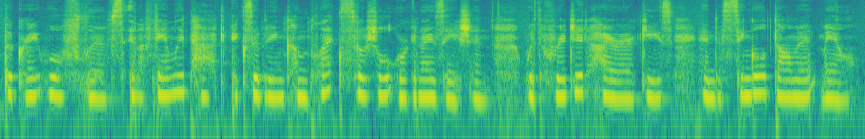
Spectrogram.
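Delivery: ordinary delivery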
